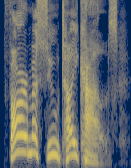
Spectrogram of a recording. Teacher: Stress on the third to last syllable.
